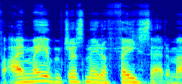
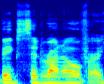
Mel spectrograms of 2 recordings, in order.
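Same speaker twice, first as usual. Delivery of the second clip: ordinary talk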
